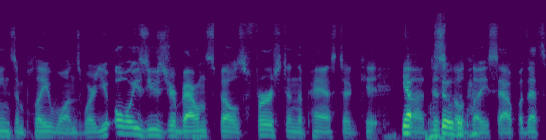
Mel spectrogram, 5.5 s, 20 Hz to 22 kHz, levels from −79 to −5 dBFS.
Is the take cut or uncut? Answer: uncut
